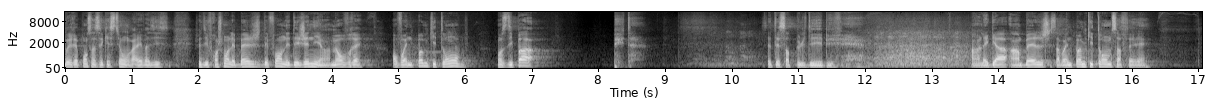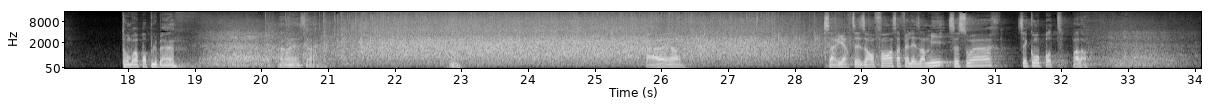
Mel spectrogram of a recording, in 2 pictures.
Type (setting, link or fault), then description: setting, live audience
